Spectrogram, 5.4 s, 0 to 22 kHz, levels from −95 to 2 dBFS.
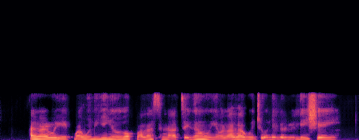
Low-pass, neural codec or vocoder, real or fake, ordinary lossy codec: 7.2 kHz; codec, 16 kHz, 2 kbps, X-Codec, HuBERT features, trained on general audio; fake; none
